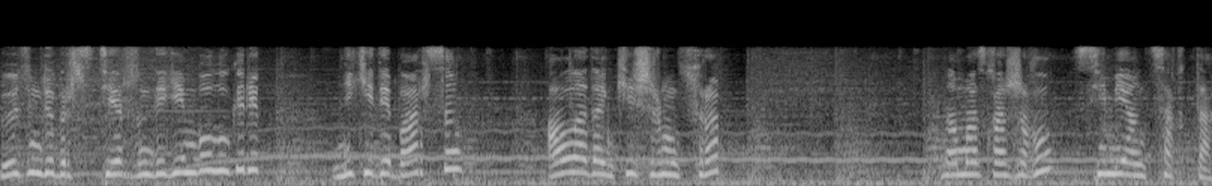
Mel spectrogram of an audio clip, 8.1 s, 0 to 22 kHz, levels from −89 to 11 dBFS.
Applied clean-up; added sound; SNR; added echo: none; Musical instrument + Harp; 14 dB; none.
